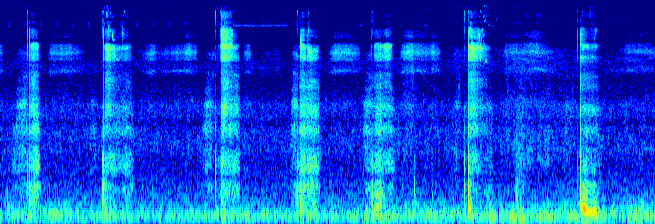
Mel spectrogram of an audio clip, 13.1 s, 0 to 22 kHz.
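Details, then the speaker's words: Puppy exhausted after a walk, asleep on a bed, snoring with soft snorting, wheezy breaths about every two seconds, about 25 a minute; sleep snoring. "Winter is snoring lol You, snoring puppy BTW, why are you sleeping in my bed?"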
